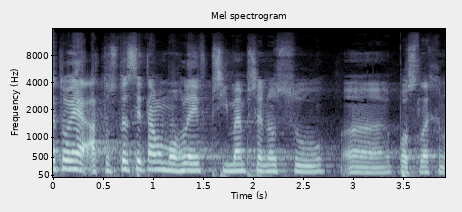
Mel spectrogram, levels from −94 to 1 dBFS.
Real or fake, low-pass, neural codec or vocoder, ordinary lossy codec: real; 14.4 kHz; none; AAC, 48 kbps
